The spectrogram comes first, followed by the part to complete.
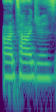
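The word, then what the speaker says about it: entendre: of like like real lyricism type like different entandras.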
